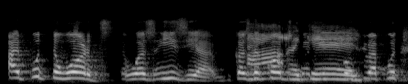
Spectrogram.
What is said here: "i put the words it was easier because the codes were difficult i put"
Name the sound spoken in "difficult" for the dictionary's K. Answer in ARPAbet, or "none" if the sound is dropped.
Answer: none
